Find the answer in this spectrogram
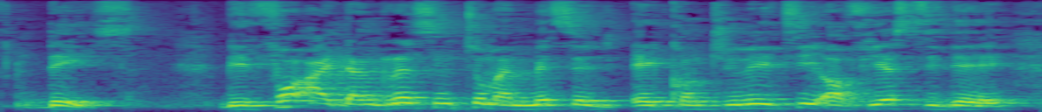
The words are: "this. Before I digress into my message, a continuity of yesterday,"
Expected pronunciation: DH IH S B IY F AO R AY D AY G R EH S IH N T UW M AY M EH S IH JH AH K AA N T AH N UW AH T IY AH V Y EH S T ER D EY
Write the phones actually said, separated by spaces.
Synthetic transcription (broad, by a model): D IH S B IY F AO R AY D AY G R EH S IH N T UW M AY M EH S IH JH AH K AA N T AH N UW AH T IY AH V Y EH S T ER D EY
